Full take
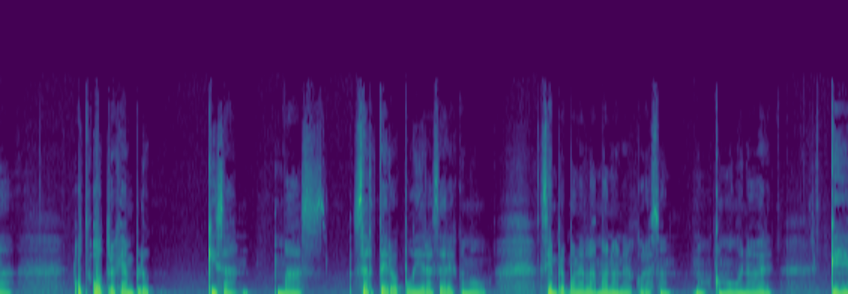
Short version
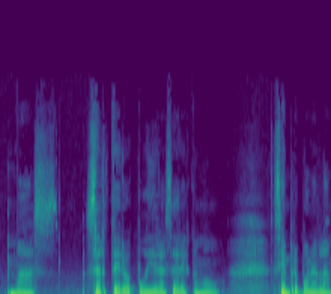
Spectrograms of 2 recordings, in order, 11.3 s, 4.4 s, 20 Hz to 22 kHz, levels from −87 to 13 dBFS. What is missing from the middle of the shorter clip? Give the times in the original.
none

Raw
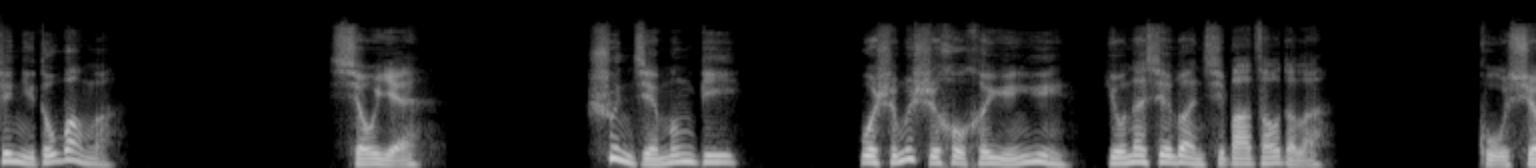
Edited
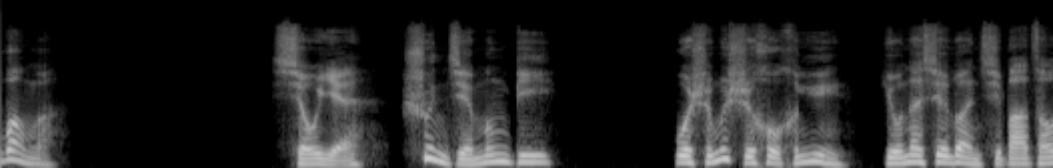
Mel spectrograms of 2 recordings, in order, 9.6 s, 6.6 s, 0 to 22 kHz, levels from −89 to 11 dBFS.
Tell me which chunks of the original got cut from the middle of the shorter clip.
0:02.8-0:03.6
0:06.1-0:06.4

